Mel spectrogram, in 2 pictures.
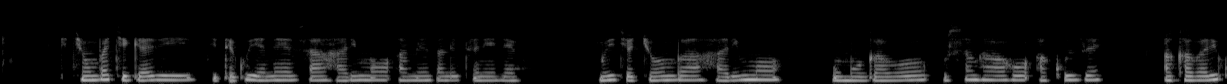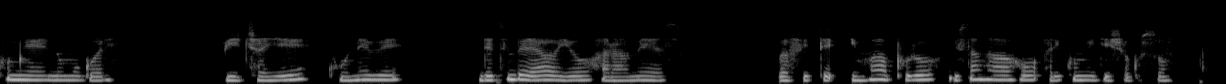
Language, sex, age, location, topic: Kinyarwanda, female, 25-35, Kigali, health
